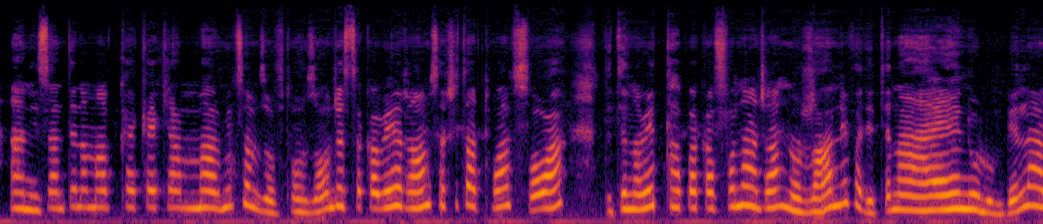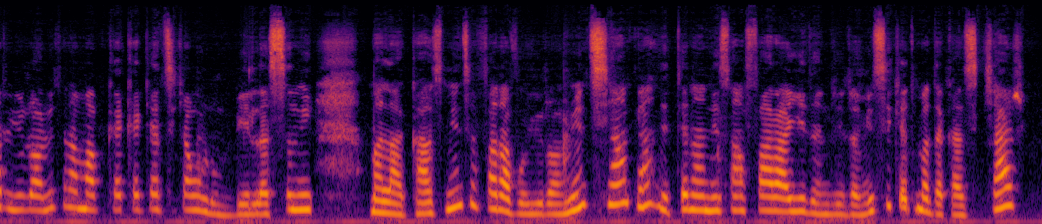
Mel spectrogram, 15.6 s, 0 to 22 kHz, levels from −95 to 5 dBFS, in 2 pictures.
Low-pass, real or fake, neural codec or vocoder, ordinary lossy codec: 19.8 kHz; fake; vocoder, 44.1 kHz, 128 mel bands, Pupu-Vocoder; Opus, 64 kbps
